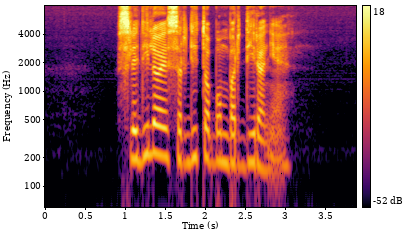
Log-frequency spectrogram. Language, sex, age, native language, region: Slovenian, female, 30-49, Slovenian, Central Slovenia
